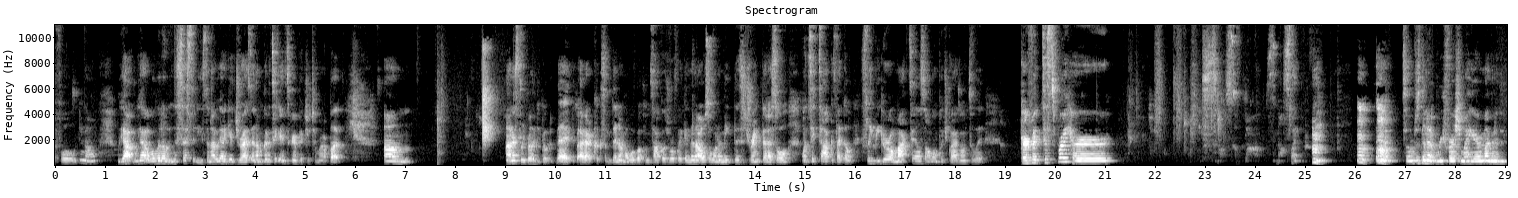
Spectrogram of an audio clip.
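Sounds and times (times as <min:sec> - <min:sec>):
pump spray bottle hissing: 0:21.9 - 0:23.2
person speaking: 0:26.1 - 0:29.0.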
